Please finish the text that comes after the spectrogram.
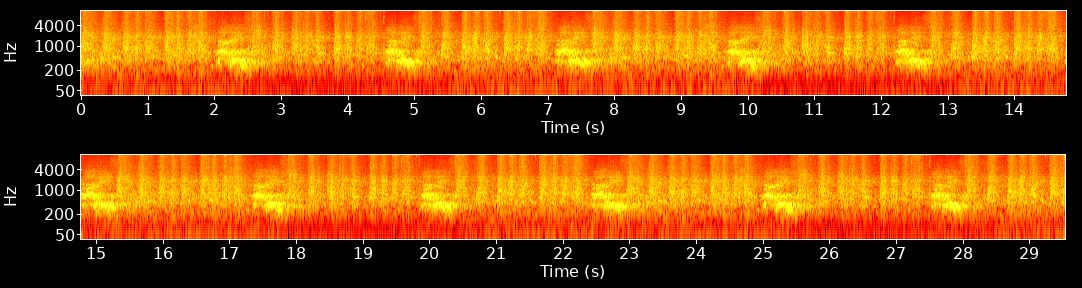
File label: chant; dalglish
